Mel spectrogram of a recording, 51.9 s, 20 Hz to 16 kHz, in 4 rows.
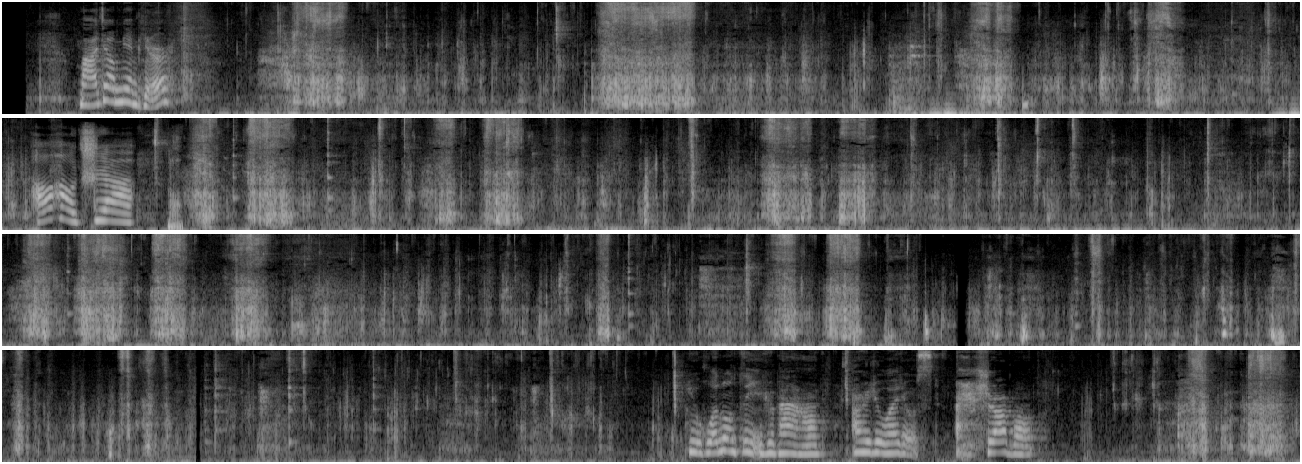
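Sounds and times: noodles slurping: 1.7 - 45.8, 50.3 - 51.9
chewing: 1.8 - 13.3, 14.3 - 45.8, 49.3 - 51.9.

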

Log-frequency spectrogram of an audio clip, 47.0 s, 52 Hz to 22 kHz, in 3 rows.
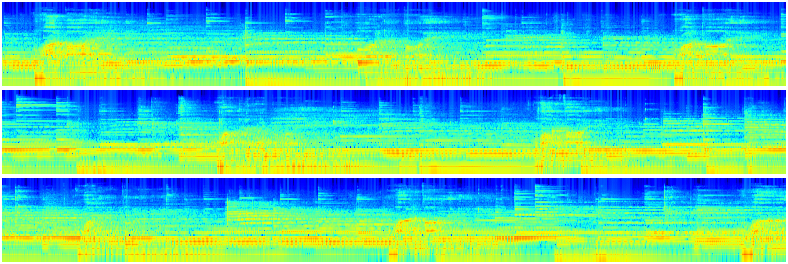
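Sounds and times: deep sustained bass: 0.0 - 47.0
live band with electric guitars: 0.0 - 47.0
loud chord ringing: 0.0 - 47.0
low drone: 0.0 - 47.0.

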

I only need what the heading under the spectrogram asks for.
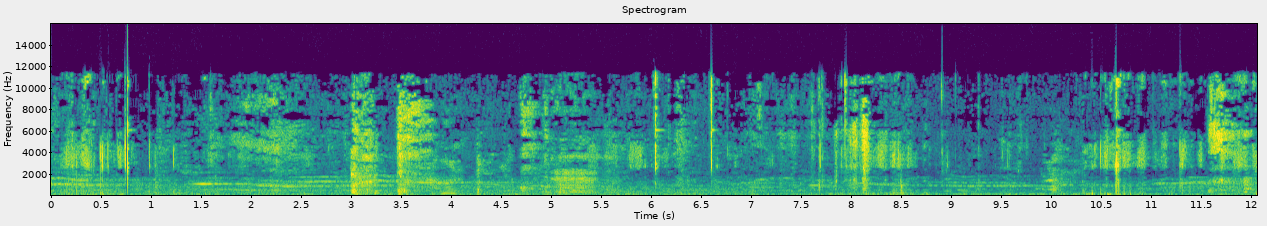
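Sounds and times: person coughing: 3.0 - 4.1.

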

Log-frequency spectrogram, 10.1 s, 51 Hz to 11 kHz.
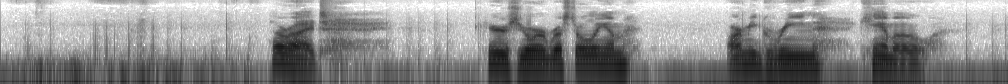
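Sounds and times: footsteps on grass: 0.0 - 4.6
camera handling thuds and rustling: 0.1 - 2.7.

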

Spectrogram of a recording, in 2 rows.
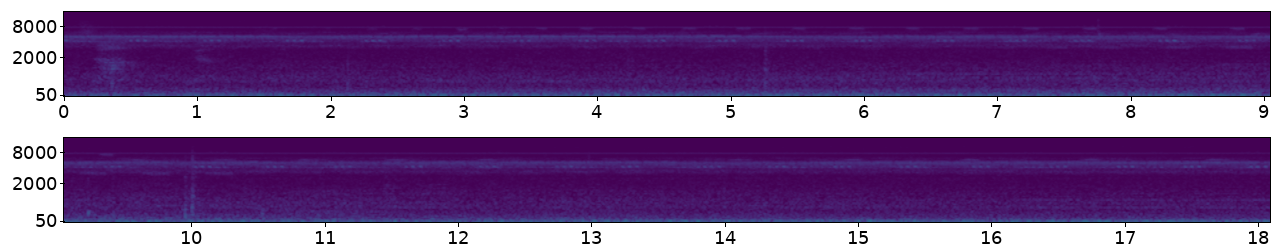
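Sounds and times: insects trilling: 0.0 - 18.0.

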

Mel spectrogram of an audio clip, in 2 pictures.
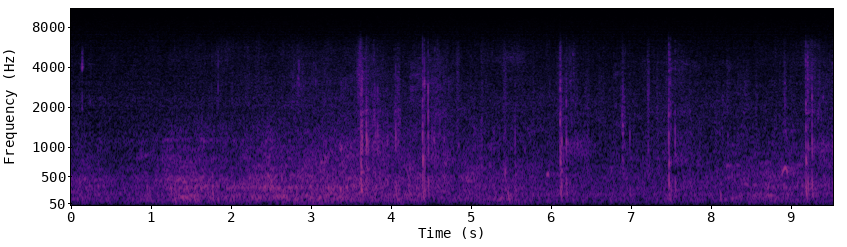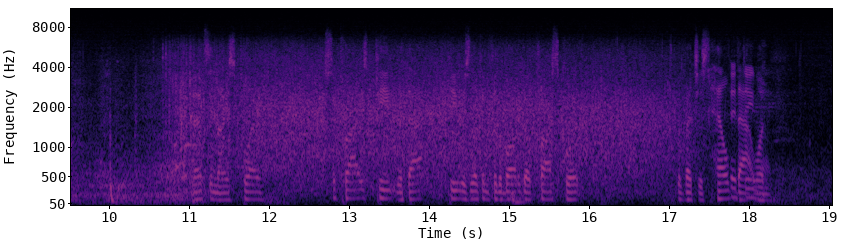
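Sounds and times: crowd hum: 0.8 - 18.2
racket striking tennis ball: 3.6 - 4.7, 6.0 - 6.5, 7.4 - 7.8, 9.1 - 9.6.

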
